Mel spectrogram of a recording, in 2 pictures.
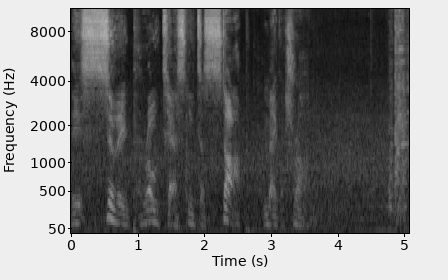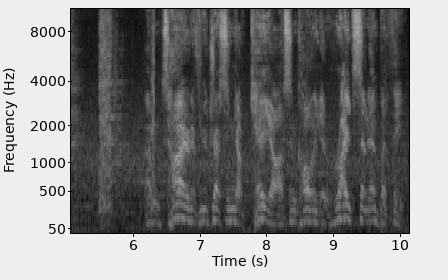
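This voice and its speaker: A man's voice: lowish voice, lively intonation, unhurried, few pauses, noisy background. An actor playing a smug, domineering robot lawman in a comic dub, with a condescending, sardonic manner. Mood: scolding. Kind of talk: dramatic comic dub acting.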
